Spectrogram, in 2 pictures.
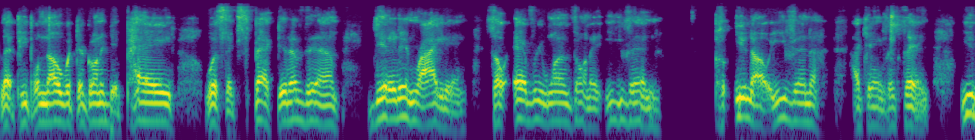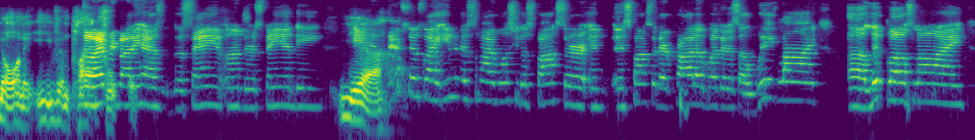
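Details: Dysphonia in an adult woman after thyroid removal, in which her vocal cord was accidentally touched; hoarse, altered voice; she expects recovery in a couple of months.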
